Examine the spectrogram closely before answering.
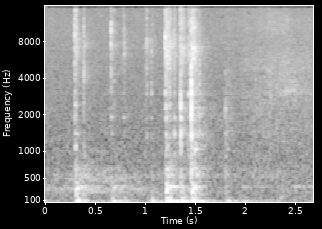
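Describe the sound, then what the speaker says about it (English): Keys tapped on a computer keyboard as a serial number is entered, a quiet, close run of irregular clicks with short bursts and pauses. "the user will type in the serial number and other information being requested"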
